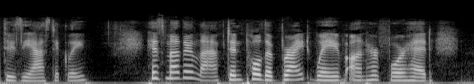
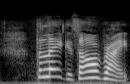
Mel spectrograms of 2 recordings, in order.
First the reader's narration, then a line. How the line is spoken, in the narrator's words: cried Dick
